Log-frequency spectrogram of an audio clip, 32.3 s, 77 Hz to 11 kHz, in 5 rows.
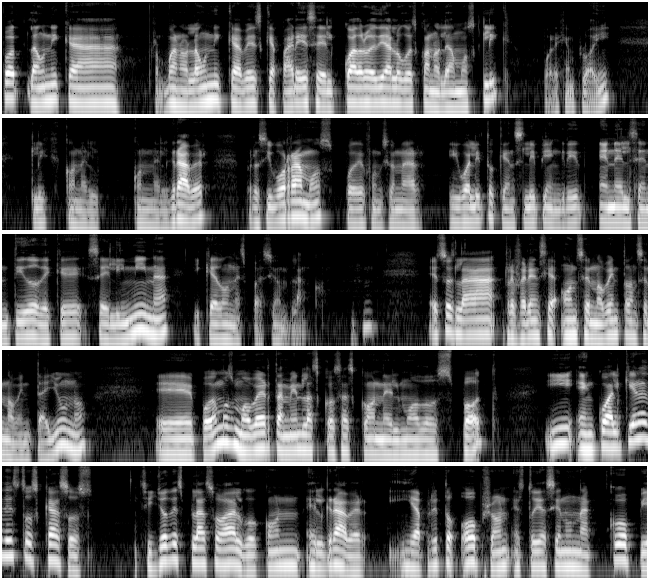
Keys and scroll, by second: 0.0 super+z.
